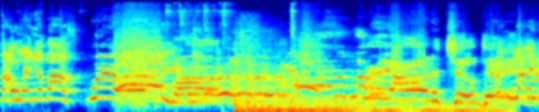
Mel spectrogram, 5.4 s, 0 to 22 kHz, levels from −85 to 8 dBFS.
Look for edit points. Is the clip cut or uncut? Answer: uncut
